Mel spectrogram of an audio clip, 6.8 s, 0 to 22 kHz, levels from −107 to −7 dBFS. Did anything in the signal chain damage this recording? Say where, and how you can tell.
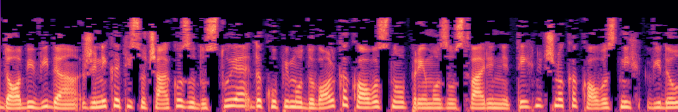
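Yes, at the codec stage: heavy MP3 compression, likely near 32 kbps, removes everything above 11.4 kHz and leaves the speech watery and swirly throughout.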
